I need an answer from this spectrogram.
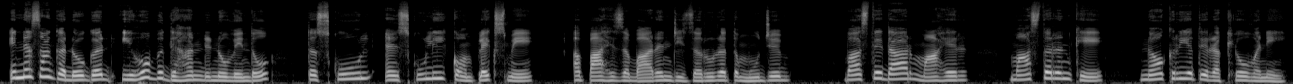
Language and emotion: Sindhi, neutral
